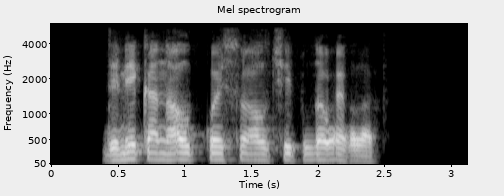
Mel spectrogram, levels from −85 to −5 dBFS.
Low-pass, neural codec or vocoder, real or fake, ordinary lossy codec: 5.4 kHz; vocoder, 44.1 kHz, 128 mel bands, Pupu-Vocoder; fake; AAC, 48 kbps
